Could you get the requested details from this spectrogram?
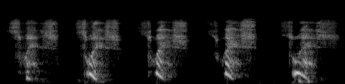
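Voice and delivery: breathy whispered swishes of swimming strokes; whispered swish sounds. A narrator's reading. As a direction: whisper each swish like an arm slicing the water.

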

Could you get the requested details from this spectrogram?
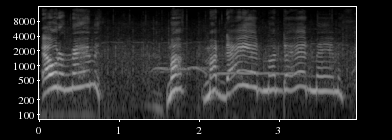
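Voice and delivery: high, loud, drawn-out mock cry; excited calling out. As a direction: call out to your long-lost mammoth dad, high and loud. Calls out to elder mammoth.

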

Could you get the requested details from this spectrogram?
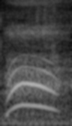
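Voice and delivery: a quick high gasp of delight. Real, not acted. Vlogger unwrapping a crystal from Casey, delighted gasp.

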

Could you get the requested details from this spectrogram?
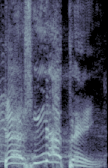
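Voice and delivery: high, ringing triumphant proclamation; full-force preaching. Real, not acted. Preacher proclaiming God's victory over death, triumphant full-force preaching. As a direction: preach it high, stretching the key words.

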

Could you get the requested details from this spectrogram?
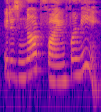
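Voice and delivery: sulky youngster refusing his home; young mole, defiant. A narrator's reading. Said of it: "said Mole to himself".

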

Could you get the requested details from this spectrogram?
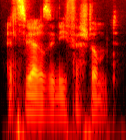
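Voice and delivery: plain reading voice

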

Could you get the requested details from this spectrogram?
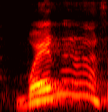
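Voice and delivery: high, drawn-out mock hello; acted greeting. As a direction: sing out a nosy greeting. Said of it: "así como".

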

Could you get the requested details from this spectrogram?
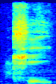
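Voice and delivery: "key" with a puff of air on the K; aspirated K. Shown as a demonstration. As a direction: pop the breath out at the start of "key". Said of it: "Cái mình bật hơi chữ K ra".

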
